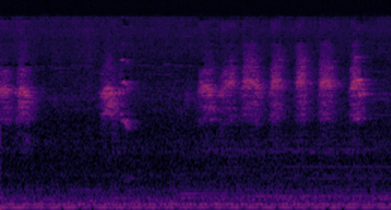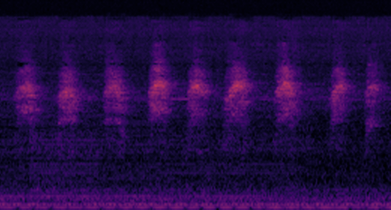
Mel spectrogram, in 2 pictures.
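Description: Repeated short, harsh bird squawks, about two a second, over a steady low electrical hum.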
